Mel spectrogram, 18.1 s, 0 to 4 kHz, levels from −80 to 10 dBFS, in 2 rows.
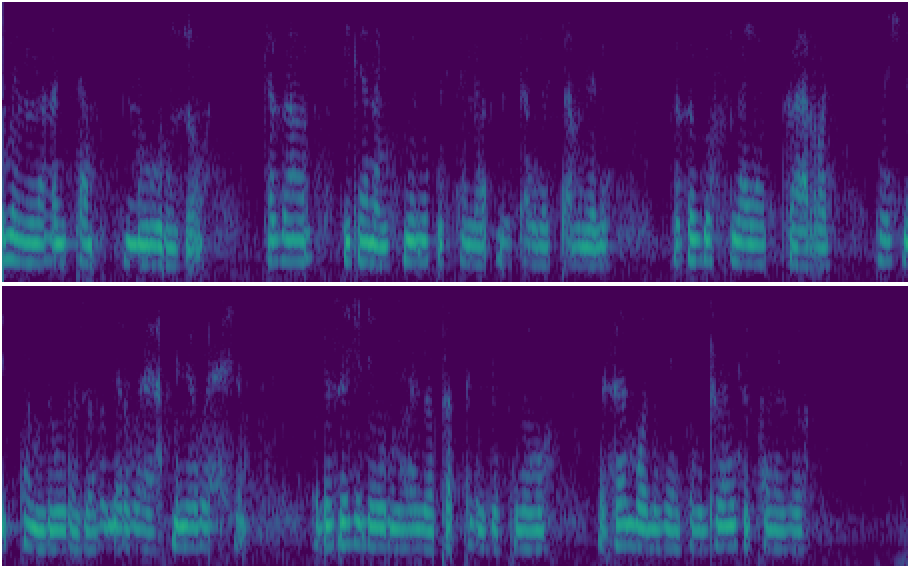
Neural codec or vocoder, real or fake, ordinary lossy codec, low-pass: codec, 24 kHz, 3 kbps, HILCodec; fake; AAC, 24 kbps; 3.6 kHz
